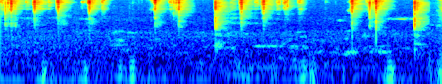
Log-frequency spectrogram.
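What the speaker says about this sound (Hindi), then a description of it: "उसको कैंची कंघे से छोटे कर देंगे" Barber's scissors snip repeatedly while a comb guides the hair during a side-part taper fade, making crisp, close, irregular metallic cuts in quick clusters.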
